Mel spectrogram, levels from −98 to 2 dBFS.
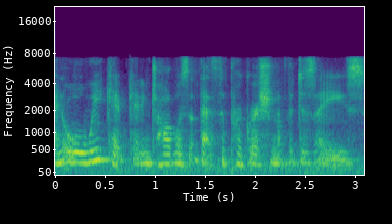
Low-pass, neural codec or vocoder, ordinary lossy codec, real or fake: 7.2 kHz; none; AAC, 48 kbps; real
